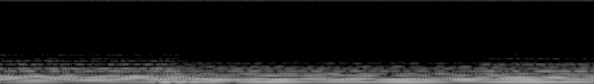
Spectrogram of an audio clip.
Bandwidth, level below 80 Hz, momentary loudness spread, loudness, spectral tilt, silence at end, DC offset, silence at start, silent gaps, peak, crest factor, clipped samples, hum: over 20 kHz; -64 dBFS; 4 LU; -27 LUFS; -15 dB/octave; 0 s; under 0.1%; 0 s; none; -14 dBFS; 12 dB; under 0.1%; none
